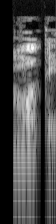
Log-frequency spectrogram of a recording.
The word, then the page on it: mote: espagnol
